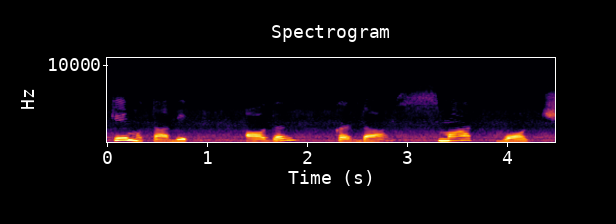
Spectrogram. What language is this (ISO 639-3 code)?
urd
